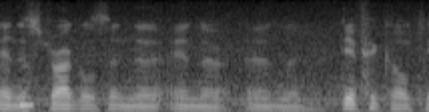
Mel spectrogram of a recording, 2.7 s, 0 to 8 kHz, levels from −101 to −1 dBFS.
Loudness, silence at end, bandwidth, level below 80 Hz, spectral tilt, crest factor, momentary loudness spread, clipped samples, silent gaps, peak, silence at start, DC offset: -42 LUFS; 0 s; 8 kHz; -60 dBFS; -7.5 dB/octave; 18 dB; 9 LU; under 0.1%; none; -24 dBFS; 0 s; under 0.1%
